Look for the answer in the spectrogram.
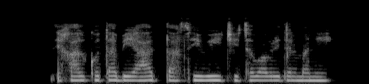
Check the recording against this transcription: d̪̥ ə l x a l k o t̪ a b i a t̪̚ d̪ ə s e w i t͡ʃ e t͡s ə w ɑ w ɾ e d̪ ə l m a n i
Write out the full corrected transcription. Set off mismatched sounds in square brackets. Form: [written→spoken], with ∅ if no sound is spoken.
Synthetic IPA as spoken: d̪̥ ə [l→∅] x a l k o t̪ a b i a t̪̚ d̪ [ə→ɑ] s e w i t͡ʃ e t͡s ə w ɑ w ɾ e d̪ ə l m a n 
